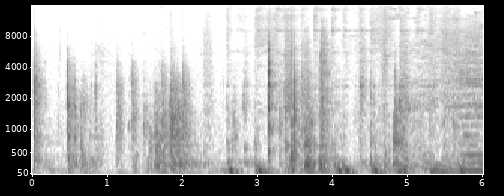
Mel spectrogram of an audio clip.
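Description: Sharp clicks and knocks of glass pieces and tools being handled on a wooden workbench, the loudest a click right at the start. Background music fades in about three seconds in and is steady by the end.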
